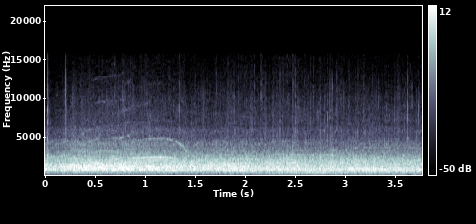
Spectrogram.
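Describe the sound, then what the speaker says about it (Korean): A crowd cheering sound effect from a sound library, a dense, steady roar of many voices with applause-like texture, loud and continuous throughout. "예, 환호성을 지르고 있습니다."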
